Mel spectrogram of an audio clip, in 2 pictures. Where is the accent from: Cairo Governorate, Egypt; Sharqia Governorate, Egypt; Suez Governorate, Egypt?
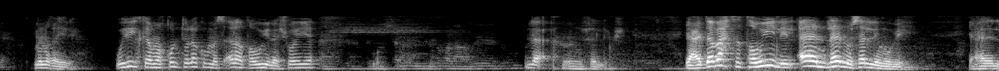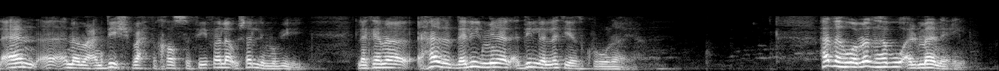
Sharqia Governorate, Egypt; يعني جماعة الصعيدة مثلا أو عندنا في الشرقية يقولوا لسانه تعود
